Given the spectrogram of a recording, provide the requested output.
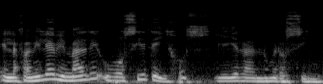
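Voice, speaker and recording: This woman's voice sits very deep and low, with a dark, mellow tone. She talks at a fairly quick pace and sounds somewhat breathy. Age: 80s+. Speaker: community leader. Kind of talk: interview.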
